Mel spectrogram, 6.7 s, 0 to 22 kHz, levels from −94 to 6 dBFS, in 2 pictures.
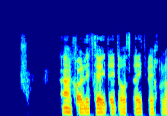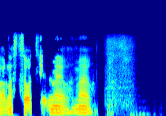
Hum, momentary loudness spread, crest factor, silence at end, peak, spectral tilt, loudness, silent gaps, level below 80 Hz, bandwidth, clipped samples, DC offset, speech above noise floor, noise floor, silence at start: none; 10 LU; 22 dB; 1.05 s; -2 dBFS; -6.5 dB/octave; -24 LUFS; 0.73-0.86 s, 1.07-1.16 s, 5.36-5.42 s; -40 dBFS; 7.8 kHz; under 0.1%; under 0.1%; 49 dB; -72 dBFS; 0.45 s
